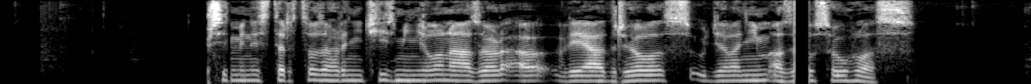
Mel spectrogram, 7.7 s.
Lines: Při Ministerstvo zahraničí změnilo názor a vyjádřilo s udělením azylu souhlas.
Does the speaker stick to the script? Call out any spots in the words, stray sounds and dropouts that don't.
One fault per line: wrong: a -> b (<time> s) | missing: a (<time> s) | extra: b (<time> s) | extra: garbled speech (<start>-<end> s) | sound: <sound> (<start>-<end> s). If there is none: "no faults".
sound: dropout (6.0-6.1 s)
